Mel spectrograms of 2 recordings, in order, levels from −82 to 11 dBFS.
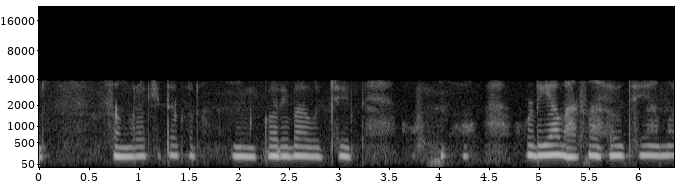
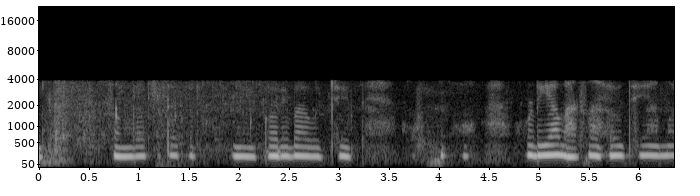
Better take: first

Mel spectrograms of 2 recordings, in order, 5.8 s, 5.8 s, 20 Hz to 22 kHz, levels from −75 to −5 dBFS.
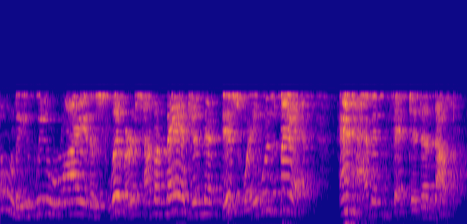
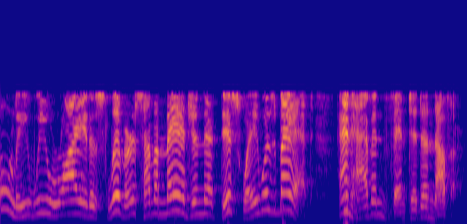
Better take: second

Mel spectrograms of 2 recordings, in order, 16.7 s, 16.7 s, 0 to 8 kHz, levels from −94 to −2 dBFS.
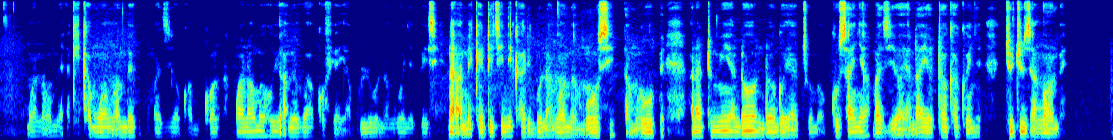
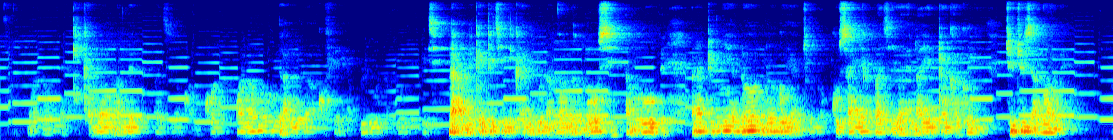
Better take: first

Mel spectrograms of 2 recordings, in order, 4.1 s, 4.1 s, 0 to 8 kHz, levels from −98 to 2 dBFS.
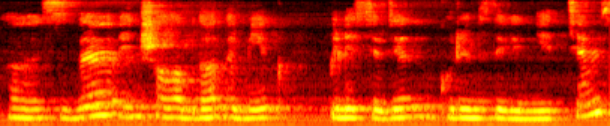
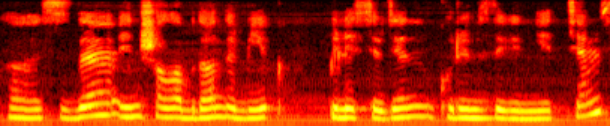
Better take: second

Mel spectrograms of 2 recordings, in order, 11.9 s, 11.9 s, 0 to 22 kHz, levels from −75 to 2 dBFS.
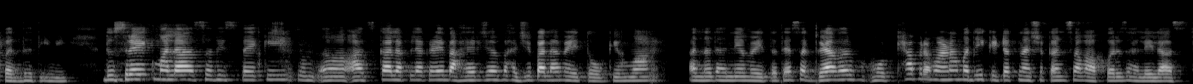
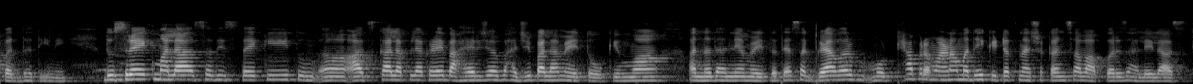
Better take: second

